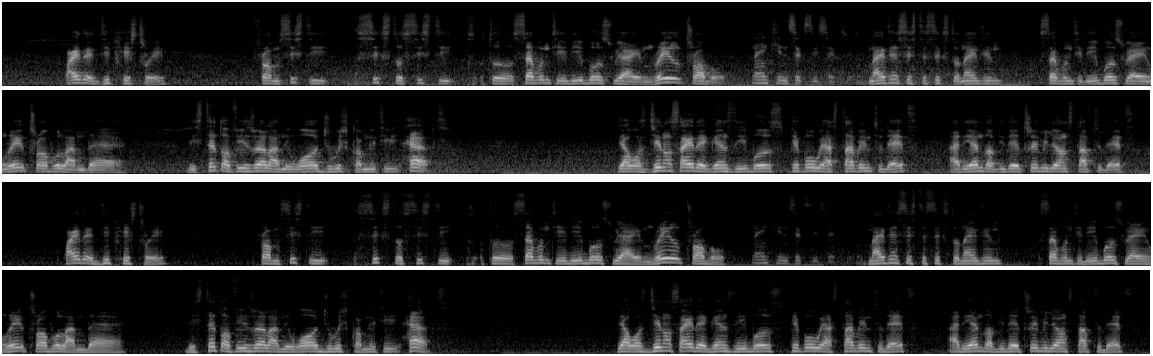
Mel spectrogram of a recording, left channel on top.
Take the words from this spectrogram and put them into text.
quite a deep history. From 66 to 70, the Igbos were in real trouble. 1966. 1966 to 1970, the Igbos were in real trouble, and the State of Israel and the world Jewish community helped. There was genocide against the Igbos. People were starving to death. At the end of the day, 3 million starved to death.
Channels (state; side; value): normal; both; correlation 0.39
